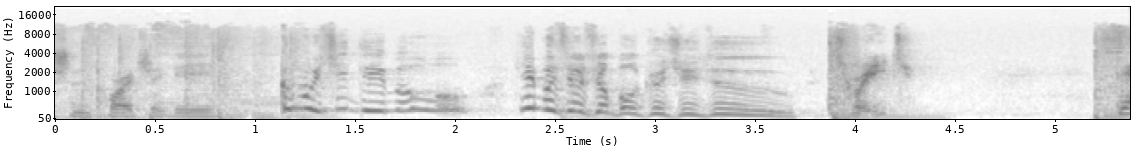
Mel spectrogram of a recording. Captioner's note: imitating french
